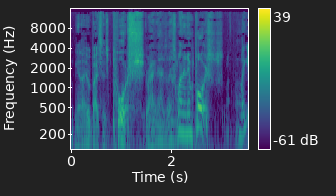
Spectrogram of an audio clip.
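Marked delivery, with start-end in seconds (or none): 1.7-3.0 high-pitched imitated sheriff; mock country lawman; small-town sheriff. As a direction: puzzle it out in a high local voice. Sheriff naming the car.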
